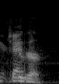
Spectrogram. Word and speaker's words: Uygur: Uygur.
